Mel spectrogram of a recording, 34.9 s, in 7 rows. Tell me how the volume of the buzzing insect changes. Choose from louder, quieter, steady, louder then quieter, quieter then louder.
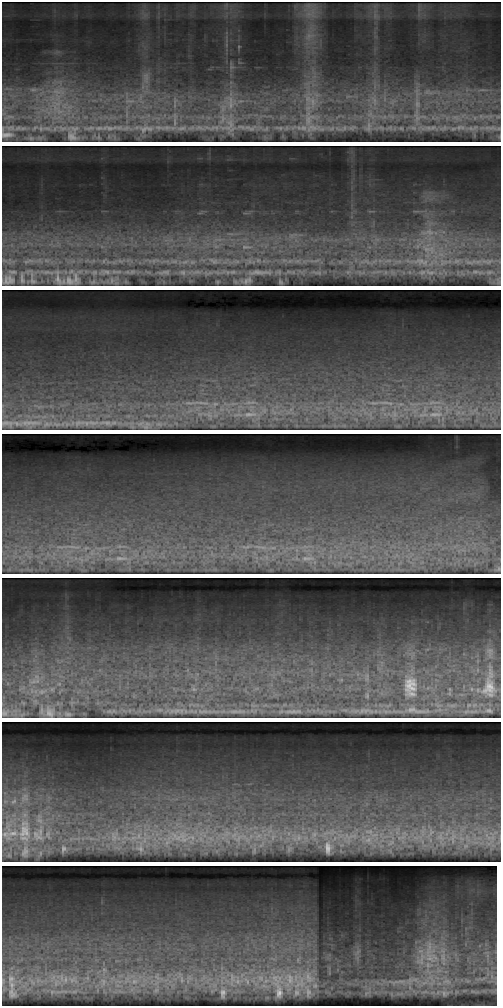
steady.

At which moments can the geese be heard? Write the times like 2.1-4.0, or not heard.
23.6-25.4.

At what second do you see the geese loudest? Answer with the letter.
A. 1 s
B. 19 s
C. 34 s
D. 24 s
D.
